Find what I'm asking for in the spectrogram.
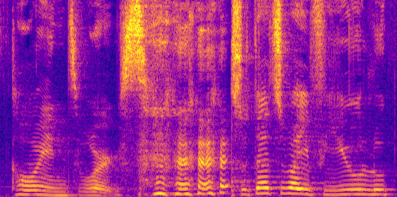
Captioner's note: chuckling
